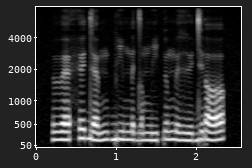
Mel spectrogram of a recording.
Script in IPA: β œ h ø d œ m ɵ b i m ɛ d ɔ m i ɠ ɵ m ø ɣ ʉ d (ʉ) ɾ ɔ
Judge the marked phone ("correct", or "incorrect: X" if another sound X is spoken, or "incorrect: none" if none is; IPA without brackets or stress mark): correct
